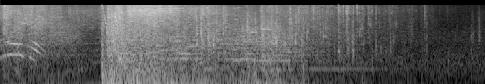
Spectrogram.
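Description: A heavy stone door grinds open.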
